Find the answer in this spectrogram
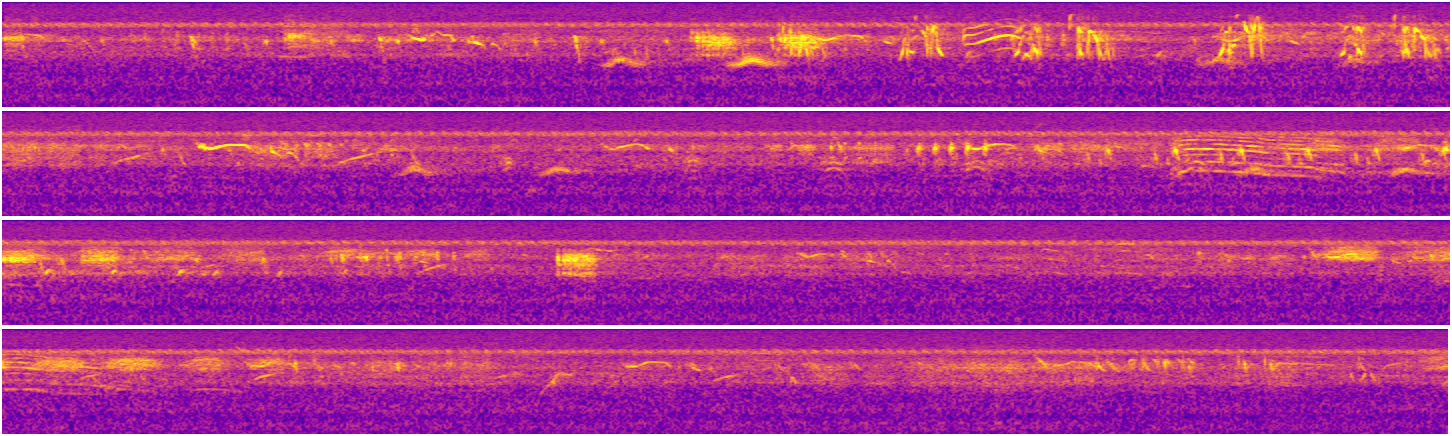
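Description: Wild birds chirping and whistling in scattered bursts, busiest in the first several seconds and again briefly later, over a steady high hum.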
